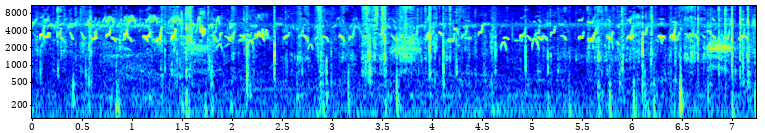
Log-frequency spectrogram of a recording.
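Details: A crowd of colorful chicks keeps up rapid high-pitched peeping, shrill curved notes tumbling over one another almost without pause, mixed with clicks, taps and a soft rustling hiss.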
